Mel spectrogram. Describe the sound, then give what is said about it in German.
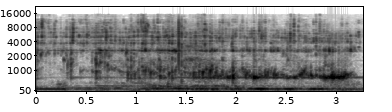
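Wine pours into a glass, a steady gurgling trickle with bright ringing glassy tones that rise slightly as the glass fills, heard alone without talking. “schenkt uns mal ein bisschen ja. Wein ein”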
